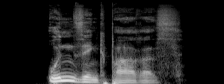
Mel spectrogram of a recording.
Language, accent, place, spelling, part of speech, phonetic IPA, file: German, Germany, Berlin, unsinkbares, adjective, [ˈʊnzɪŋkbaːʁəs], De-unsinkbares.ogg
- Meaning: strong/mixed nominative/accusative neuter singular of unsinkbar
